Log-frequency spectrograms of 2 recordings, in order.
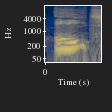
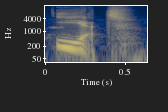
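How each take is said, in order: First: It is said in a plain American accent. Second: It is said in an imitated Irish accent.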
